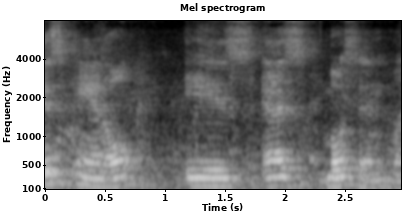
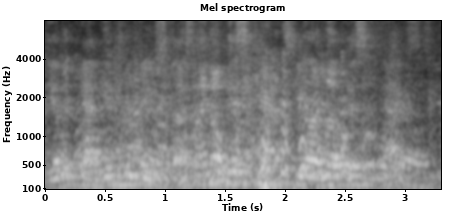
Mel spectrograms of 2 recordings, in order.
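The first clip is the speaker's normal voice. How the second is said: laughing while talking about the cat; amused aside about the cat on stage; 3 semitones higher, 5 dB louder than usual. Real, not acted. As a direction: chuckle through it. Laughing over cat joke.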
